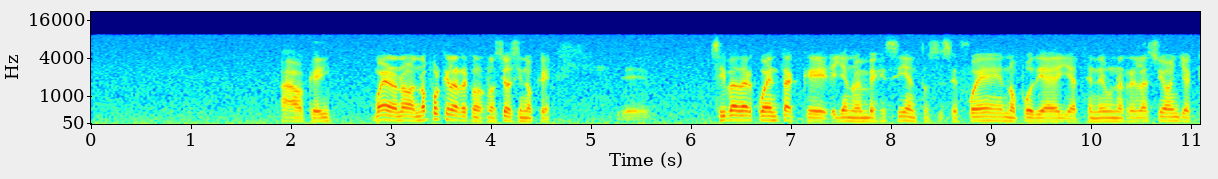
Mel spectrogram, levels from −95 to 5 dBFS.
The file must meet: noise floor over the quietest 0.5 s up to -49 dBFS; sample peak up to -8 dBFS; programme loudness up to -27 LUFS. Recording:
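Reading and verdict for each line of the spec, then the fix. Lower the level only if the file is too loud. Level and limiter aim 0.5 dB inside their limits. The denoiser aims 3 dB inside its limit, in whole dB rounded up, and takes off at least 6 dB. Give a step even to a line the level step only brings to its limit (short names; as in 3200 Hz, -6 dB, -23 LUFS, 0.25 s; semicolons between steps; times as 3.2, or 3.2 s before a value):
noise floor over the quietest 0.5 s -40 dBFS: fail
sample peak -3.5 dBFS: fail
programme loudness -19.0 LUFS: fail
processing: denoiser 6 dB, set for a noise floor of -40 dBFS; gain -8.5 dB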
